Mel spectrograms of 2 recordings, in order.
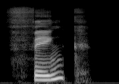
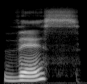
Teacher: For thank, it is a soft breath. For this, you use your voice. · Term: TH sound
